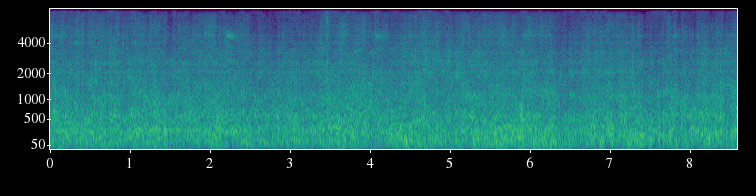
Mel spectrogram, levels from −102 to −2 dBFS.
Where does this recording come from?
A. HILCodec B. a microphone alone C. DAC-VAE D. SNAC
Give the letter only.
A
